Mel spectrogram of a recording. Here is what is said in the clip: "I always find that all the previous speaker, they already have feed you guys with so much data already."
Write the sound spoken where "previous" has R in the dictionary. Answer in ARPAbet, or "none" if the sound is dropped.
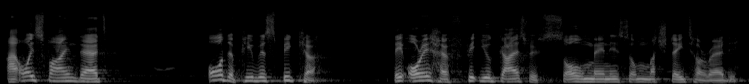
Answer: none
